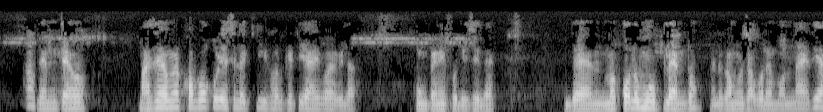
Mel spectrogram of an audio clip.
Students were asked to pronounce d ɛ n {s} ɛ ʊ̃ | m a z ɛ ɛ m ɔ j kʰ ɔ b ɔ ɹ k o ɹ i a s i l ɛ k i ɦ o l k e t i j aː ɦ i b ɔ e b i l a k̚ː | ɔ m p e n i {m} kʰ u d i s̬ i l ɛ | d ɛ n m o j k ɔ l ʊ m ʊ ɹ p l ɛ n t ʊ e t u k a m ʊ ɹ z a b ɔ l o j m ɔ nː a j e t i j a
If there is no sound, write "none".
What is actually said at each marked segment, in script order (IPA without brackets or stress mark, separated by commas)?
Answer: t, none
